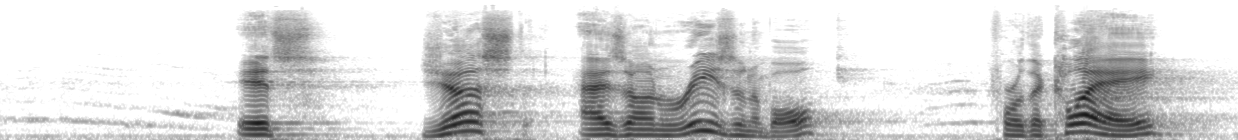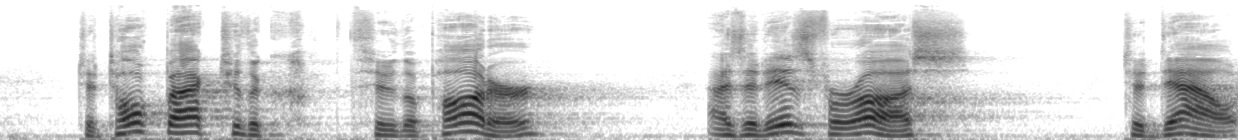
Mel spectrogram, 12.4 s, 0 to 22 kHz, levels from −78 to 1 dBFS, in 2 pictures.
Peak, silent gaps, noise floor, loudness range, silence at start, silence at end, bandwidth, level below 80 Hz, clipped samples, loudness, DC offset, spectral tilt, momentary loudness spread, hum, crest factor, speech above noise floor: 0 dBFS; none; -59 dBFS; 3 LU; 1.2 s; 0 s; 18.5 kHz; -50 dBFS; under 0.1%; -16 LUFS; under 0.1%; -4.5 dB/octave; 17 LU; none; 18 dB; 43 dB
